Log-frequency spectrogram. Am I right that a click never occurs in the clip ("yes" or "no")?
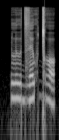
no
